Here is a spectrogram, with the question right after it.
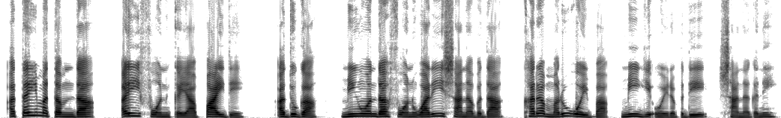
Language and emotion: Manipuri, neutral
